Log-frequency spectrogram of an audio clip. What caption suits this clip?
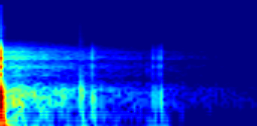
Sine waves processed randomly to make a cool weird video-game sound effect.
video, random, glitch, effect, processed, fx, pc, electronic, game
